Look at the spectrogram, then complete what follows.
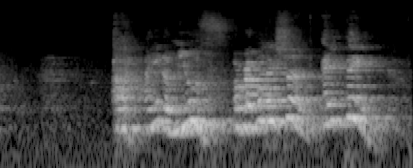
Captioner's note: moans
